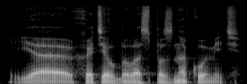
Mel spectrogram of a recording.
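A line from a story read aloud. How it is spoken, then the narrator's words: Quiet. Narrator (Russian): сказал Амир тихо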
